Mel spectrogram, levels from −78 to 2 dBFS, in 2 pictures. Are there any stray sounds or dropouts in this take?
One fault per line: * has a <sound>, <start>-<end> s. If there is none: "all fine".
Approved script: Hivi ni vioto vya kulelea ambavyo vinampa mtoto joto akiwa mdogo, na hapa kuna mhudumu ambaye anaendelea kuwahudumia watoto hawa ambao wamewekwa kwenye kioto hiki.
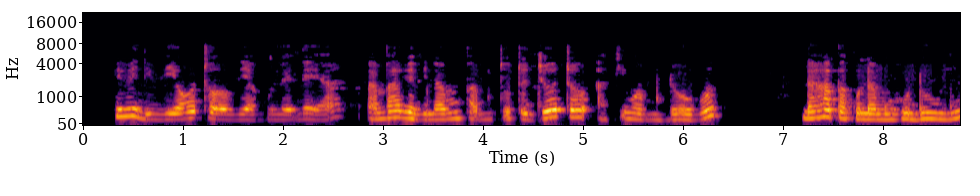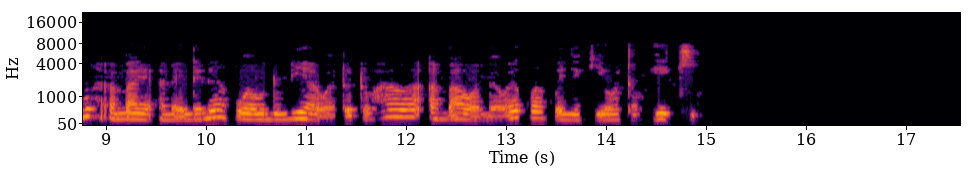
all fine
